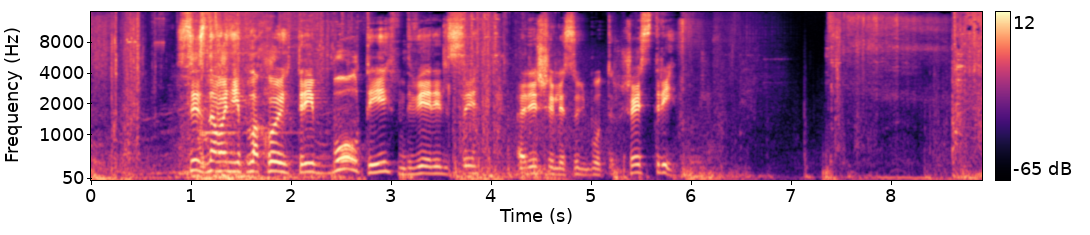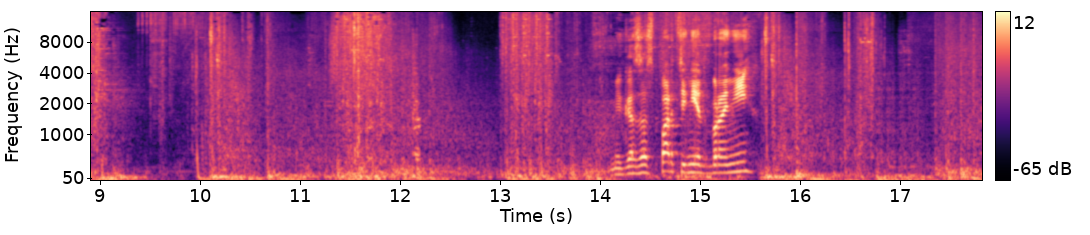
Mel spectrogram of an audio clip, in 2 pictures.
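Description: Gunfire and weapon blasts go off in quick bursts.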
